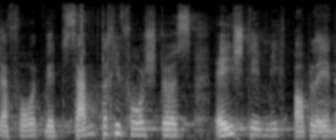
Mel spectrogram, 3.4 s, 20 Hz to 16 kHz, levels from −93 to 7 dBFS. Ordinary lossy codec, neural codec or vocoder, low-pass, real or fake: MP3, 96 kbps; vocoder, 44.1 kHz, 128 mel bands, Pupu-Vocoder; 14.4 kHz; fake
